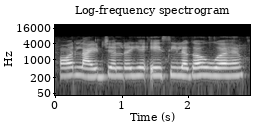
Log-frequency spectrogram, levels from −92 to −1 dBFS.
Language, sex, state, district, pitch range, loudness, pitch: Hindi, female, Chhattisgarh, Raipur, 235-245 Hz, -16 LUFS, 240 Hz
